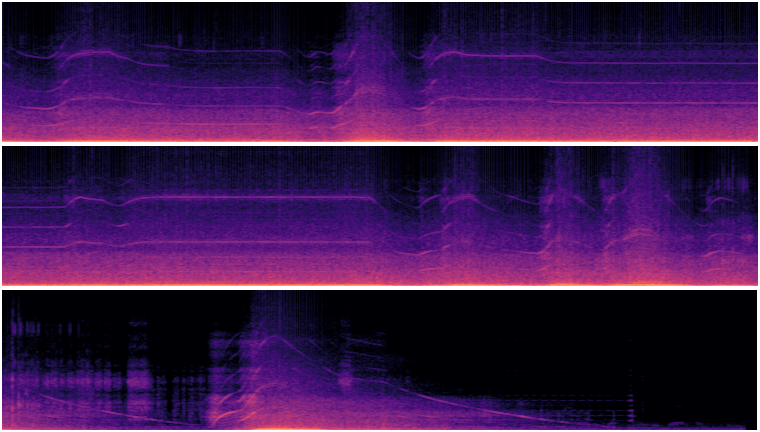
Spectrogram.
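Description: E-flite Turbo Timber Evolution's electric motor and propeller whining close to the microphone, the pitch rising and falling with several short surges. Near the end there is one last surge, then the pitch falls as the motor winds down and stops.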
